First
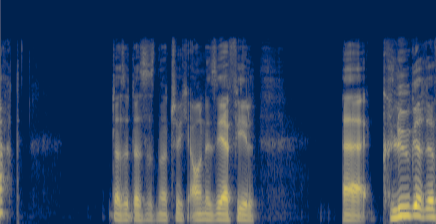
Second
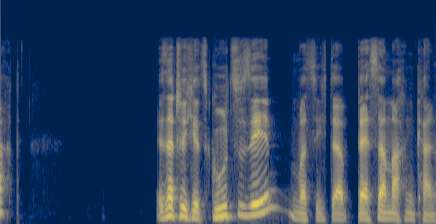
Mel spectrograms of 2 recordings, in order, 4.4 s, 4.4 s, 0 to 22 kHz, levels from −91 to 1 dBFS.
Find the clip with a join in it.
first; 1 cut; at 1.1 s

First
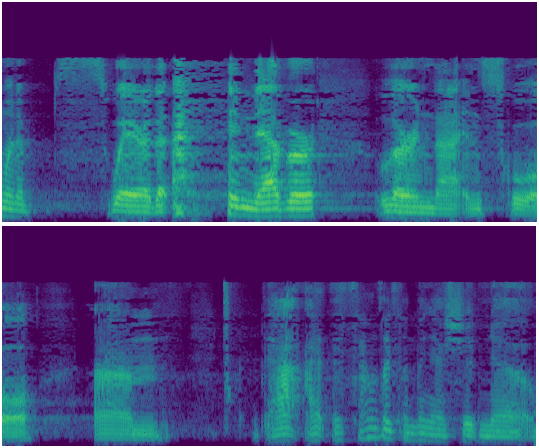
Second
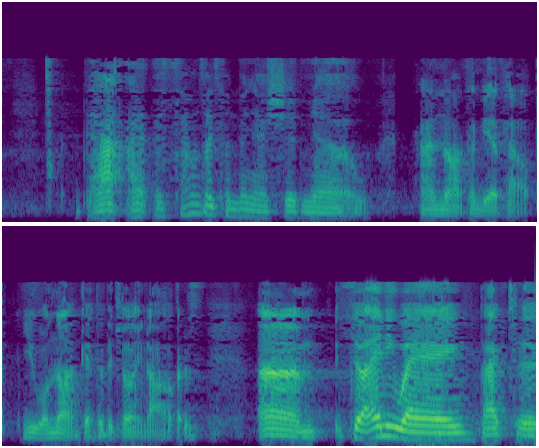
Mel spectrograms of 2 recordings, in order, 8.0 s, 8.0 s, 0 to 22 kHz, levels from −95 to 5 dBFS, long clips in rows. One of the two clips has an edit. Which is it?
second; 1 cut; at 3.1 s

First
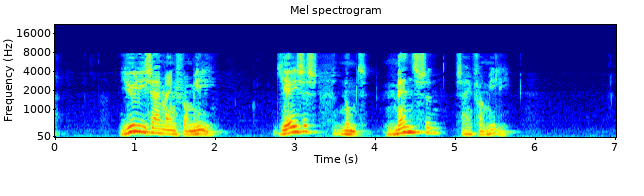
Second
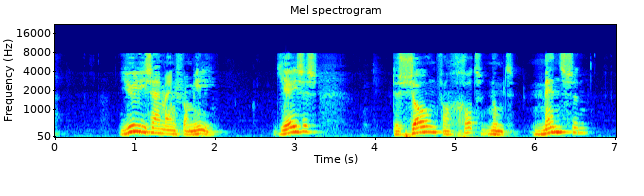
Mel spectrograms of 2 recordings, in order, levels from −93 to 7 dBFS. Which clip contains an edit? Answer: first; 2 cuts; at 3.5 s, 4.9 s

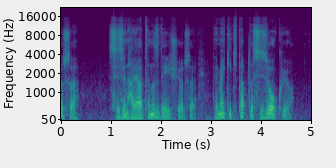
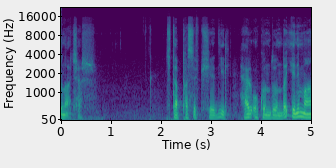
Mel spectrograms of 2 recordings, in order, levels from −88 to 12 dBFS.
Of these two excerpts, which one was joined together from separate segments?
first; 1 cut; at 2.9 s

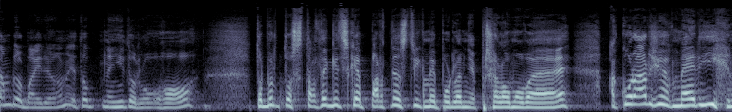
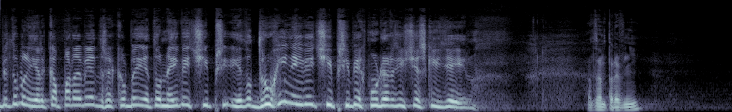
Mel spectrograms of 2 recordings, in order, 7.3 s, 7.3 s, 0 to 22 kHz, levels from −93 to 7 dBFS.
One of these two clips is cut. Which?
first; 2 cuts; at 2.8 s, 4.2 s

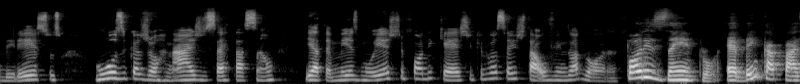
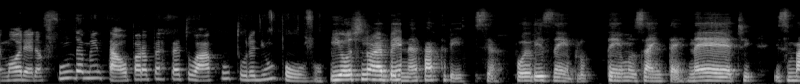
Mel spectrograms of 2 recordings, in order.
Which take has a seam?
second; 1 cut; at 4.0 s

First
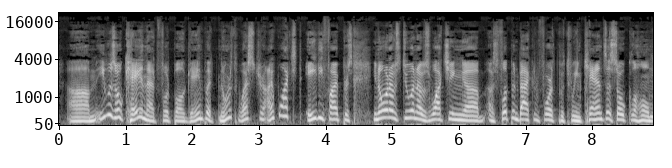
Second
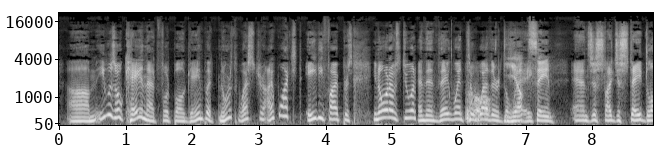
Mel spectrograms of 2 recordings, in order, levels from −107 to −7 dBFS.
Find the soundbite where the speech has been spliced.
second; 2 cuts; at 5.3 s, 7.9 s

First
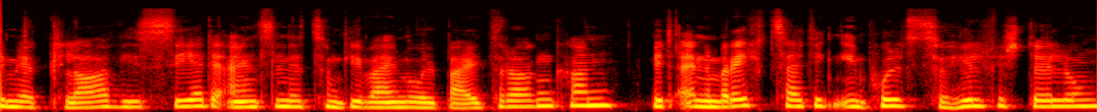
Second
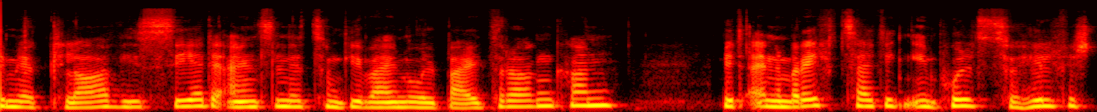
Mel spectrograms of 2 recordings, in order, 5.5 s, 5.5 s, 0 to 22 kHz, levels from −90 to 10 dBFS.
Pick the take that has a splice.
first; 1 cut; at 3.2 s

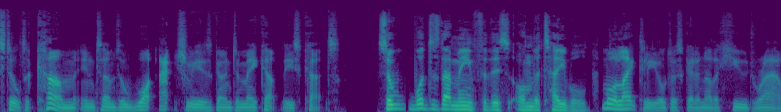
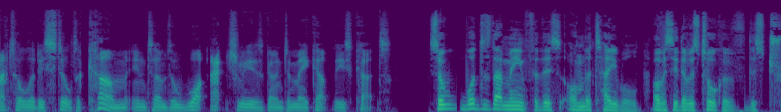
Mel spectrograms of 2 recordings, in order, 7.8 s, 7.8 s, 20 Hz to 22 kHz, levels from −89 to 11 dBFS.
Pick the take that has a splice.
first; 1 cut; at 6.0 s

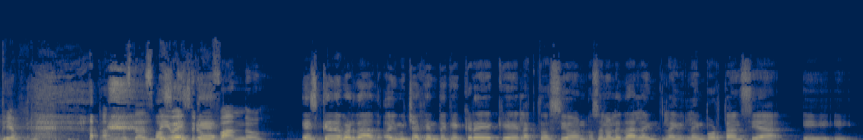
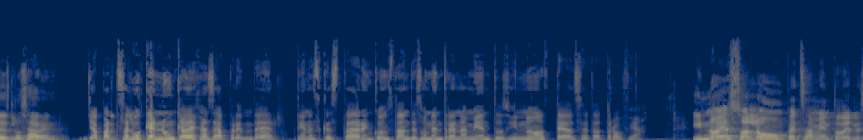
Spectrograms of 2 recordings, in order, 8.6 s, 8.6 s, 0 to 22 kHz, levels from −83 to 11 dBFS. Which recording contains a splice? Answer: first; 1 cut; at 1.0 s

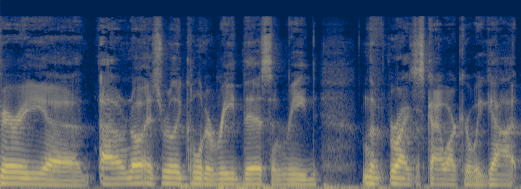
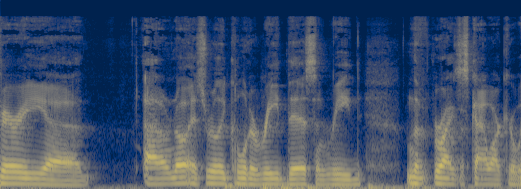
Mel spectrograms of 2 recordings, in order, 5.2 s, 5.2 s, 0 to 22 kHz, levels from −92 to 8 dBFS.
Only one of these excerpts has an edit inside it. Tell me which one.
first; 1 cut; at 0.9 s

